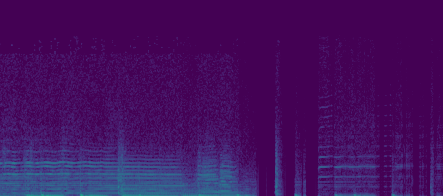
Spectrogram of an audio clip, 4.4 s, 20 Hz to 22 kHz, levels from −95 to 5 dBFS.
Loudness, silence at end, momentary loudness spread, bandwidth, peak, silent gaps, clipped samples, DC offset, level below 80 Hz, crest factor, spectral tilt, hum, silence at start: -52 LUFS; 0 s; 16 LU; 18 kHz; -34 dBFS; 2.66-2.74 s, 2.85-2.94 s, 3.06-3.16 s; under 0.1%; under 0.1%; -68 dBFS; 20 dB; -5.5 dB/octave; none; 0 s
